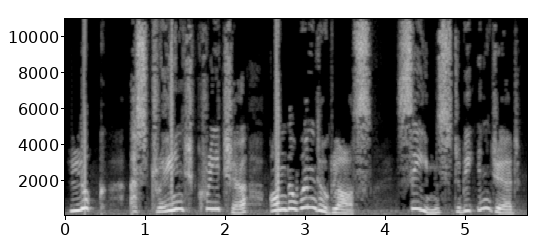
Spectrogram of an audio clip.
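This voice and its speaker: A woman voicing a kindly, reassuring grown-up lady astronaut in a children's story, gently explaining things. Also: sits high, sing-song, slow, voice pushed up, heavily acted, rough recording. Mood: wary.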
